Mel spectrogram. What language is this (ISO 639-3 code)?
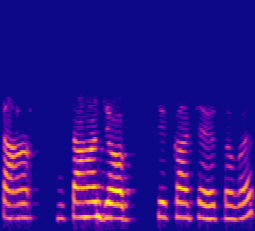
snd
